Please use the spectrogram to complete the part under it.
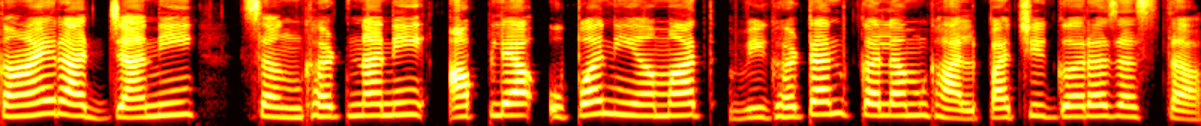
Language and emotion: Goan Konkani, neutral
